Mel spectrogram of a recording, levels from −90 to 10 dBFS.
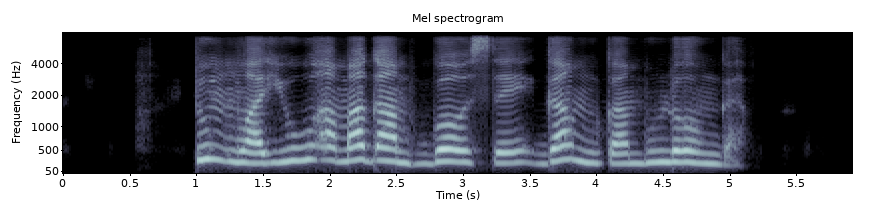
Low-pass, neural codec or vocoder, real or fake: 7.2 kHz; codec, 16 kHz, 0.3 kbps, FocalCodec; fake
